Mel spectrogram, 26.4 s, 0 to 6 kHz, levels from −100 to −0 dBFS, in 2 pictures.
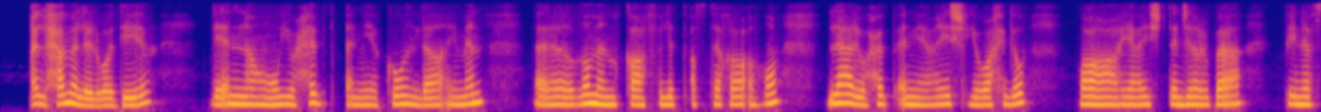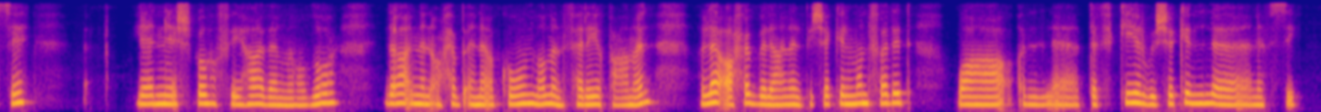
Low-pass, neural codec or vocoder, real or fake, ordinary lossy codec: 5.4 kHz; codec, 16 kHz in and 24 kHz out, 0.6 kbps, FocalCodec, streaming, 4096 codes; fake; none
